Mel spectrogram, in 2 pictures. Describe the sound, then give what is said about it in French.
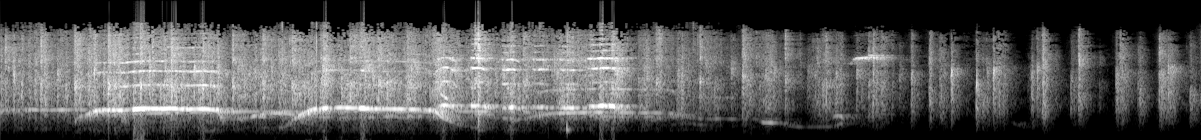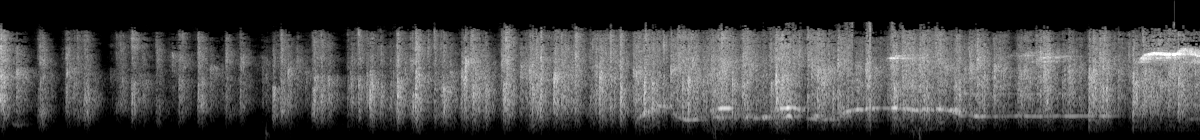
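Congregation applauding during a church service: a voice and tonal sound at first, then dense, steady clapping from many hands that continues to the end, with occasional voices mixed in. “Acclamez pour le Seigneur.”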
